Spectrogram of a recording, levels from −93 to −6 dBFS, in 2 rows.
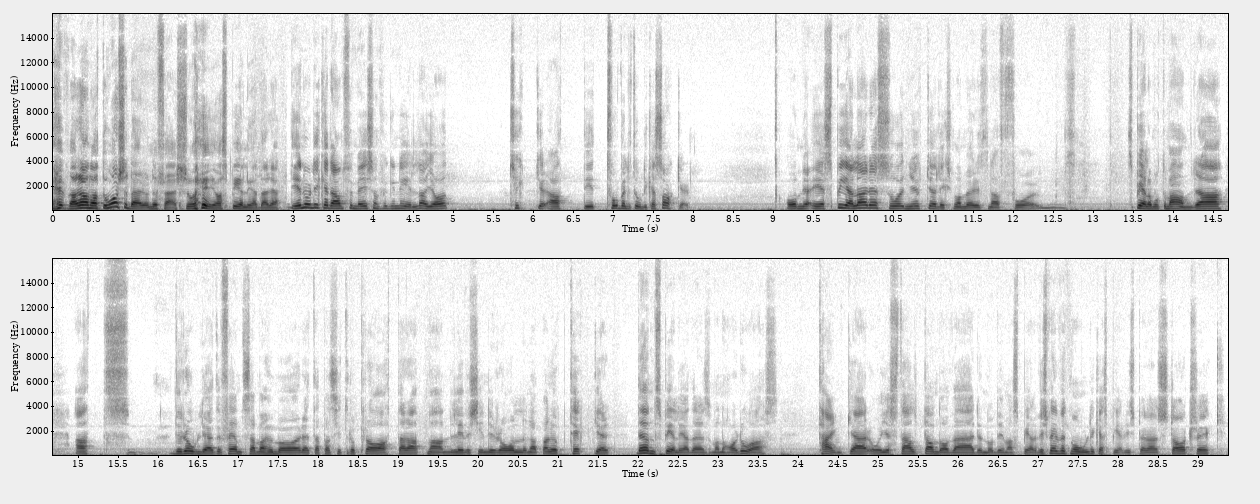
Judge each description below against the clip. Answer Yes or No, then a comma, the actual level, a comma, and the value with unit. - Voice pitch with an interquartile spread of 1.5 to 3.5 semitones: No, average, 4.5 semitones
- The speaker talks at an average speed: Yes, average, 180 wpm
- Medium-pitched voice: Yes, medium, 155 Hz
